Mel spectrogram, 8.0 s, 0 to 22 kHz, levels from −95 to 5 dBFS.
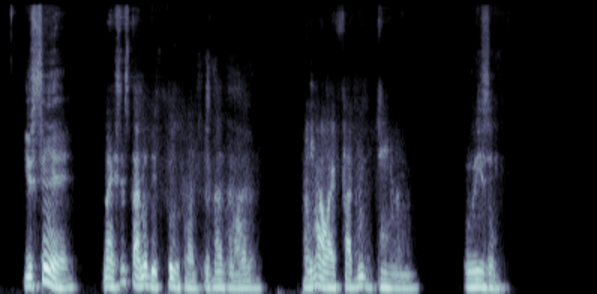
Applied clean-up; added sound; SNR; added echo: neural mask model Resemble Enhance denoiser.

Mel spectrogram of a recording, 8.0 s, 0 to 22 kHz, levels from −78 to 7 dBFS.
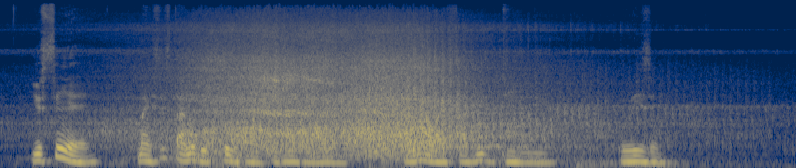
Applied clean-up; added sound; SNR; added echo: none; Train; 0 dB; none.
